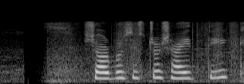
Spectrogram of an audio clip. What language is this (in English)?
Bangla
